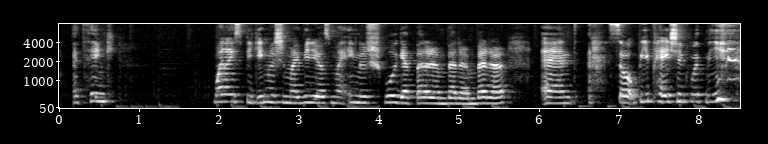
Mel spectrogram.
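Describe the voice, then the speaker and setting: A woman speaks at a moderate pace with a non-native accent and fairly even intonation, leaving long, frequent pauses, with music playing in the background and audible room echo. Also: fairly high pitch for a woman. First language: not English, German-speaking. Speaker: beauty YouTuber. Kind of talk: vlog. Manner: halting.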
